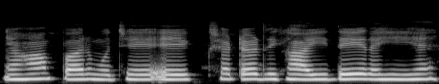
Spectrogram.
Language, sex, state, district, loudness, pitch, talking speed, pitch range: Hindi, female, Madhya Pradesh, Katni, -13 LUFS, 235 Hz, 120 wpm, 230-245 Hz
